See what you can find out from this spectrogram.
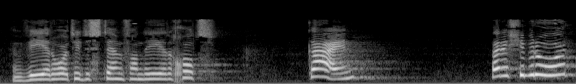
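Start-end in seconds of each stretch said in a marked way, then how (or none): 3.1-5.7 high, loud calling out; calling God. Acted. God calling Kaïn after the murder. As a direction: call for him across the field.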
